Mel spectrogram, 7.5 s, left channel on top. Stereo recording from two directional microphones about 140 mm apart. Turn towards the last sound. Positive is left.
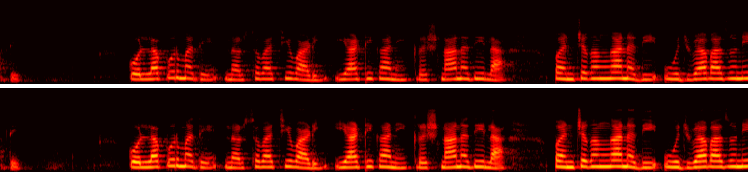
turn(degrees=-45)  # may be behind; listen again after turning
